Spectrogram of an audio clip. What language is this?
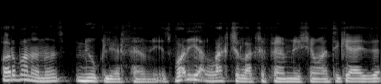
Kashmiri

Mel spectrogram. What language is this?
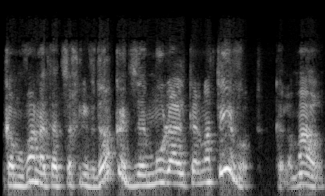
Hebrew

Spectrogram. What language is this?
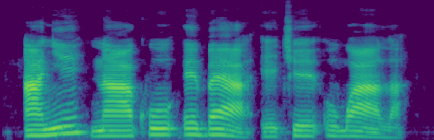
Igbo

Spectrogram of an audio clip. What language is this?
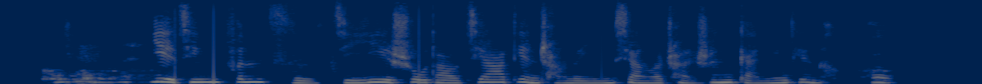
Chinese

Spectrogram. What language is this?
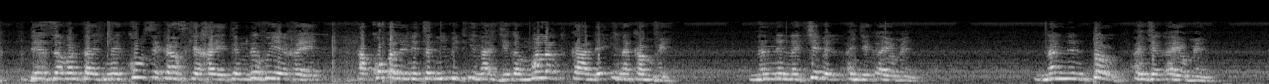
Serer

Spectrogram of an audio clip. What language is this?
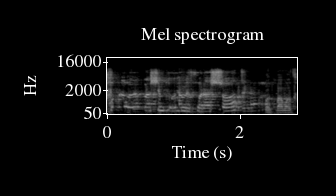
Hebrew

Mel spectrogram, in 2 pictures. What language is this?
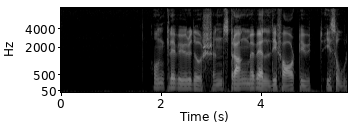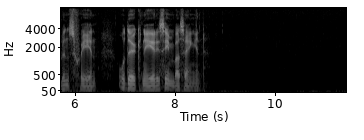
Swedish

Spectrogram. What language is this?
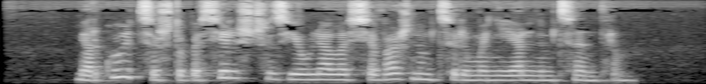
Belarusian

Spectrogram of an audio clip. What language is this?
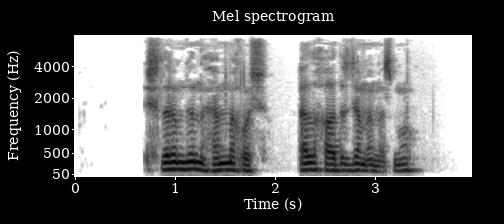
Uyghur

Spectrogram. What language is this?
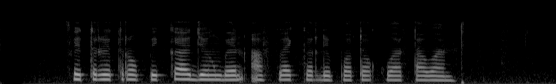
Sundanese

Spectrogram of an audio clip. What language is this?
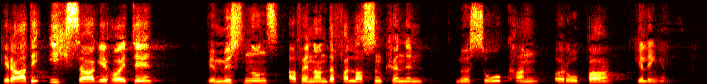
German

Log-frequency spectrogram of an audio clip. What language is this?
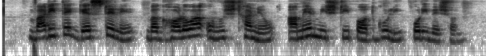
Bangla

